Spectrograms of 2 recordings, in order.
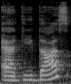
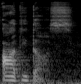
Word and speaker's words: Adidas: It is not Adidas, it is Adidas. Okay, so there are many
